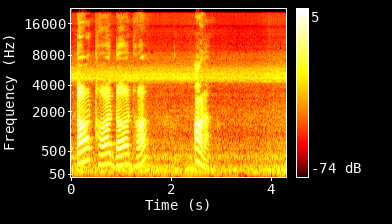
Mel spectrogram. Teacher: इसी प्रकार से तीसरा है ऋटु रसाणाम मूर्धा ऋ टू का मतलब हुआ स्पर्श व्यंजन में ट वर्ग ट ठ ड ढ ण और र वर्ण श यानी मूर्धन्य श राणा मूर्धा यानी मूर्धा से इनका उच्चारण होता है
